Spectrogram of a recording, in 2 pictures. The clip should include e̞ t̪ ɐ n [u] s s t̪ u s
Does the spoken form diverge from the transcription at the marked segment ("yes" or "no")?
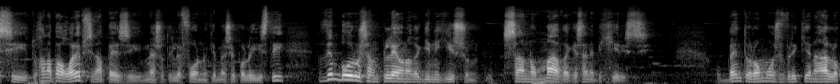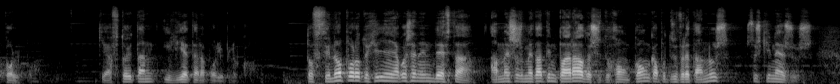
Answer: no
